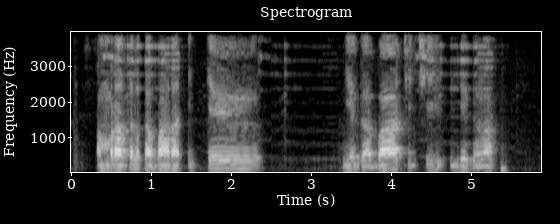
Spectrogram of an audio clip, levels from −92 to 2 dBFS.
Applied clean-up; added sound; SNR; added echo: neural mask model RNNoise.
